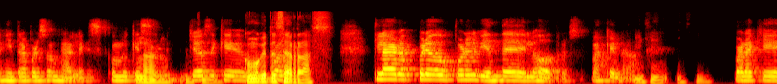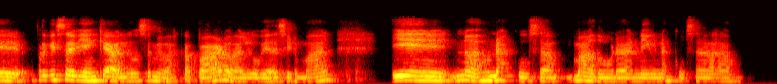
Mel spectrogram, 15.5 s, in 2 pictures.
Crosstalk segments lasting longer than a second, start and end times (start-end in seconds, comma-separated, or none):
1.3-3.0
